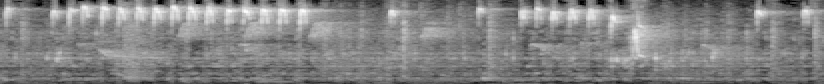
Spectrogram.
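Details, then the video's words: Ombyokan chorus of kolibri ninja sunbirds used as lure song. A very high, rapid trill of tiny ticks opens, followed after a pause by another quick run of sharp chips, somewhat faint. "Pancing Bunyi Burung KOLIBRI NINJA Ombyokan Agar Cepat Gecor"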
